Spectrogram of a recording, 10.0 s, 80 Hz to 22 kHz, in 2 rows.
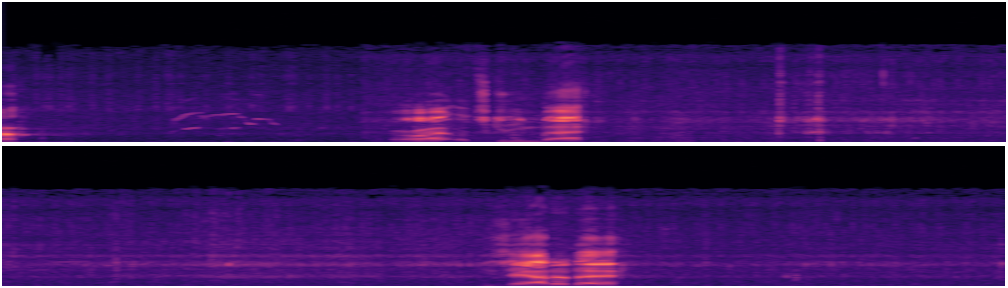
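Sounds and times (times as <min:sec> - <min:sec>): faint high bird chirp: 0:00.0 - 0:01.6
seawater washing against rocks: 0:01.9 - 0:10.0.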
